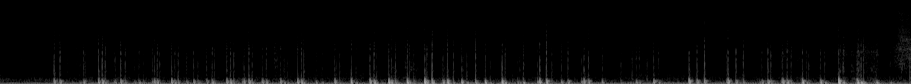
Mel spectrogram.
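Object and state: Cardboard sheet.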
